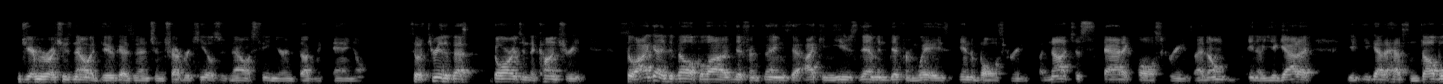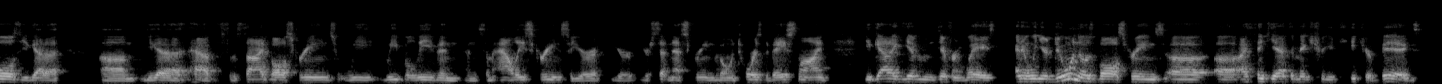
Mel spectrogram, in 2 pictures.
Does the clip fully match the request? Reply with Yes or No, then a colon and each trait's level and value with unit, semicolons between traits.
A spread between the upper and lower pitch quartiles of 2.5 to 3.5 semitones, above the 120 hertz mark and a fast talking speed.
No: average, 3.2 semitones; low, 110 Hz; fast, 250 wpm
